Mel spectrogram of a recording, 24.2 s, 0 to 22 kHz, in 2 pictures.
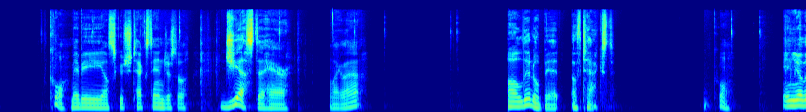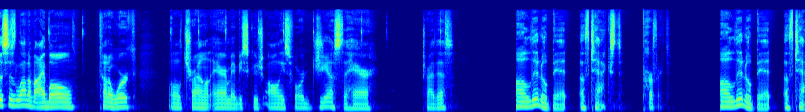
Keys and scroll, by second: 0.7 space, 4.5 -, 10.1 space, 11.9 =.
